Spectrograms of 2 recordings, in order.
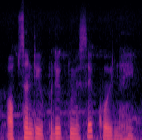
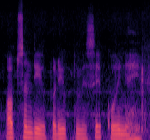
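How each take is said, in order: The two takes are said the same way.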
